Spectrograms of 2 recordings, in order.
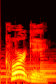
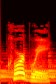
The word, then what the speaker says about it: corgi: breeds of Corgi the Corgi to be pronounced corbui and not Corgi is a small dog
